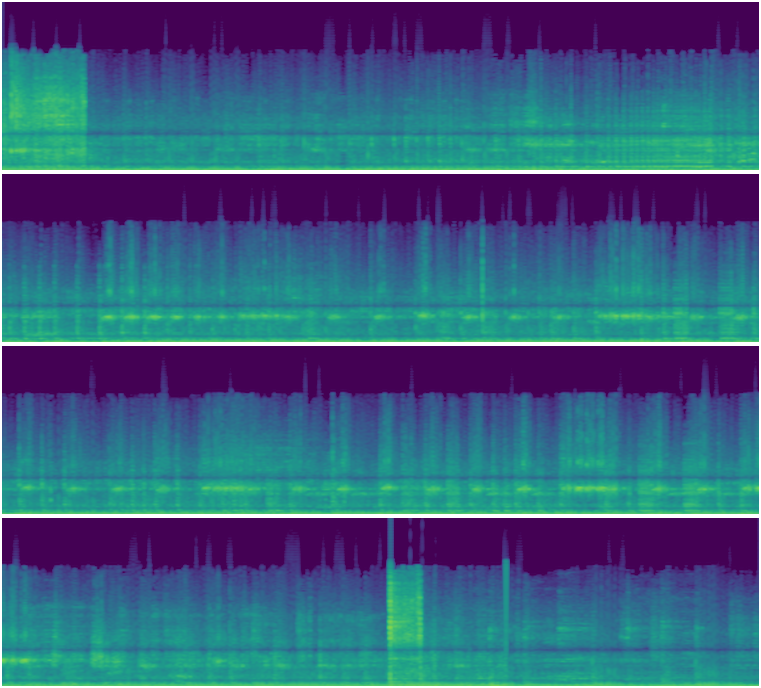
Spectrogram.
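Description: Loud electronic dance music with heavy, steady bass, played through a large outdoor PA sound system driven by racks of power amplifiers.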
